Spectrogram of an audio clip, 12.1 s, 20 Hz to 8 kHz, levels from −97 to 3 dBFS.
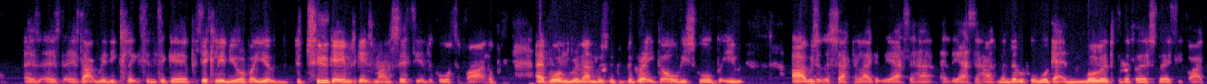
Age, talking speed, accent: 30-49, 255 wpm, British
